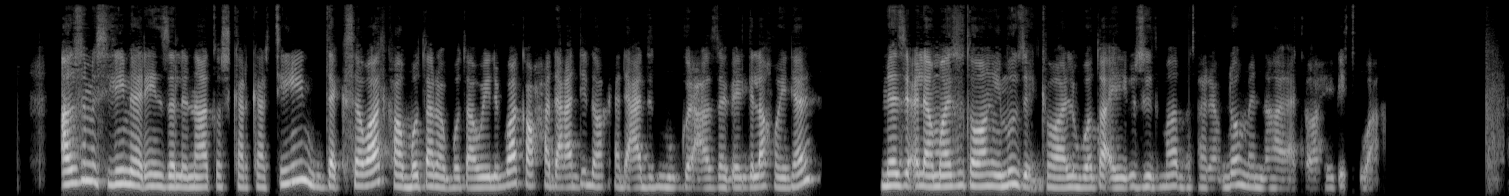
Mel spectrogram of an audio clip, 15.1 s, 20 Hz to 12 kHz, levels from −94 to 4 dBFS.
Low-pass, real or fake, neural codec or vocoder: 10.8 kHz; fake; codec, 24 kHz, 0.9 kbps, WavTokenizer, medium speech release version 1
